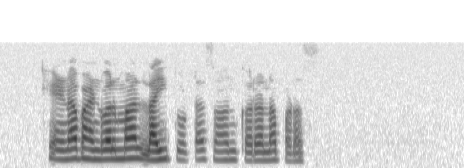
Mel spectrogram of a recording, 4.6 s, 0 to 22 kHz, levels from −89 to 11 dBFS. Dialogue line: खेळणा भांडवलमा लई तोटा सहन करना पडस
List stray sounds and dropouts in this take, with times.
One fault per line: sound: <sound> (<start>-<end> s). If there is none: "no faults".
no faults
